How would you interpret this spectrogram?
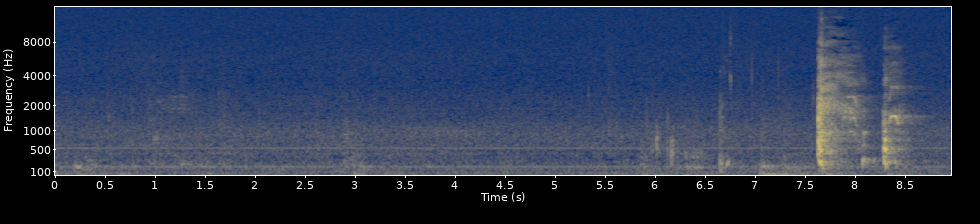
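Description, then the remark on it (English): Two sharp, loud coughs near the end, preceded by a few faint clicks and rustles over a quiet, steady background hum. “Sorry, the cough here.”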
